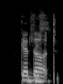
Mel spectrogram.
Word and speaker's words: Gadot: It's not Gadot and it's not Gadot. It's kind of in the middle there.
